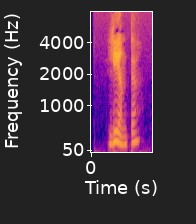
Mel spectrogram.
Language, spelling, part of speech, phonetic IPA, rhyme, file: Russian, лента, noun, [ˈlʲentə], -entə, Ru-лента.ogg
- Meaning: 1. ribbon, band 2. tape (adhesive, recording, measuring, etc.) 3. belt 4. anything that winds or stretches in a ribbon-like form 5. film, movie 6. feed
